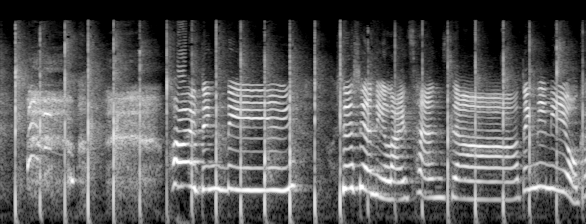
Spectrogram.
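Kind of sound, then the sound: human body sound, hand clapping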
